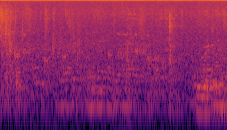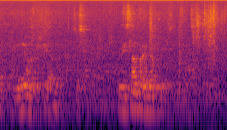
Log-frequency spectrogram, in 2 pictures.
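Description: A middle-aged man talks on a mobile phone.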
